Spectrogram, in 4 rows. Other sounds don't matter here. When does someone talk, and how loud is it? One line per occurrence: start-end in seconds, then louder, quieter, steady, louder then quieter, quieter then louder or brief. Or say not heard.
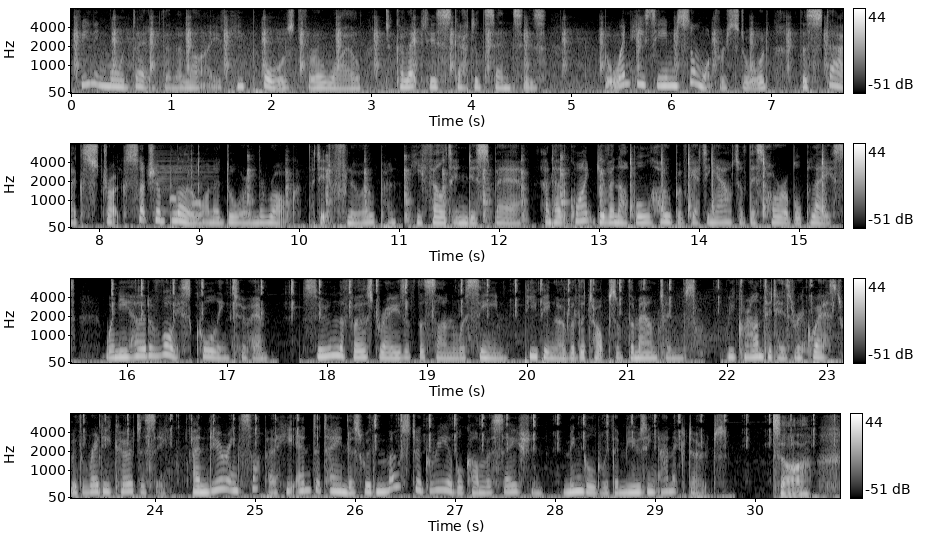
0.0-30.8 steady.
